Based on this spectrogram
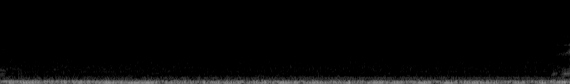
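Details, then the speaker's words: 2005 BMW 645Ci E63 V8 with a recurring cold-weather rough idle and surging, started after sitting overnight on a warm afternoon. AC is off and the check engine light is on; smoke test found no leaks. Deep, uneven, slightly lumpy idle, milder than usual. "is even shaking from it running a little rough it's not quite as bad as when it's colder outside but watch the tach it may stutter just a little bit"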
